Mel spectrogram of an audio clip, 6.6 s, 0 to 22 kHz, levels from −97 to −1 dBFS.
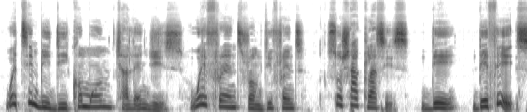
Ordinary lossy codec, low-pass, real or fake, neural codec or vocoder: none; none; real; none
